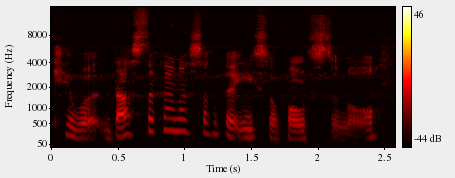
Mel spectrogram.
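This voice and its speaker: Low-voiced woman chiming in casually. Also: sing-song, fast talker, vocal fry, darkish tone. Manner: brief, agreeable interjections. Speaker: co-host of a couple's talk show. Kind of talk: casual chat.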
